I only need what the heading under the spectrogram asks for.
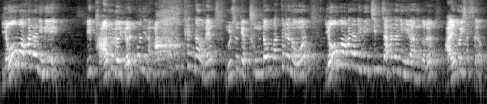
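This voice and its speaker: A man preaching a sermon to young people as pastor, telling stories with lively quoted voices. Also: extremely high pitch, dull audio. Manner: animated storytelling, acting out quoted voices. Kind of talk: sermon to youth. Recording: echoey room, voice from a distance.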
